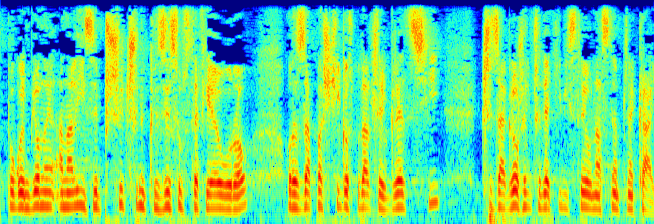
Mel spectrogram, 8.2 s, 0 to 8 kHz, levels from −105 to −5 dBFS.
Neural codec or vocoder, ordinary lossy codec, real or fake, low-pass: none; none; real; 7.2 kHz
